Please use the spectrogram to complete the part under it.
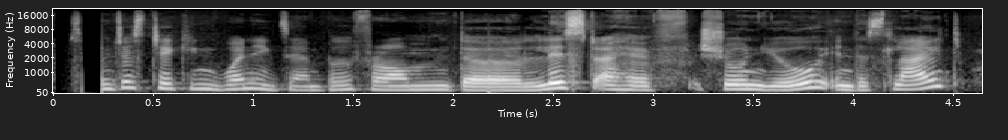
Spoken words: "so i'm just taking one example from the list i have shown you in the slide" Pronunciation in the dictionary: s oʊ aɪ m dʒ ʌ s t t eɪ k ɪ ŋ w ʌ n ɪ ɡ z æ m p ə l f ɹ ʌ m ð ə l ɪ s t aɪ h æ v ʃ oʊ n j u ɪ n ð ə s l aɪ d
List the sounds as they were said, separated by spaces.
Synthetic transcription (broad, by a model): s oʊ aɪ m dʒ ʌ s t t eɪ k ɪ ŋ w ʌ n ɪ ɡ z æ m p ə l f ɹ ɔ m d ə l ɪ s t aɪ h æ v ʃ oʊ n j u ɪ n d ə s l aɪ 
